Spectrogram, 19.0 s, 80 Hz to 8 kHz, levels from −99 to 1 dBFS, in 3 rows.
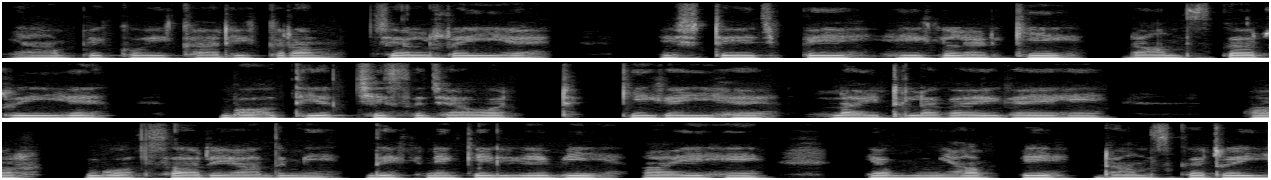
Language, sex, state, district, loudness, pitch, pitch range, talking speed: Hindi, female, Uttar Pradesh, Etah, -29 LUFS, 220 Hz, 215-225 Hz, 135 wpm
